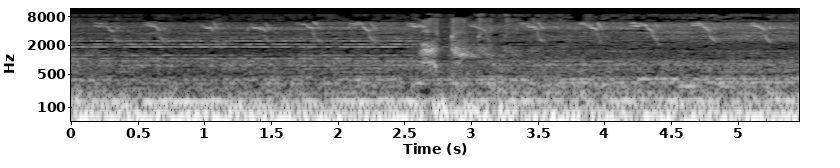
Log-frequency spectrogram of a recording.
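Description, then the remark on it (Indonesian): Baby chicks peep in a steady series of short, high, downward-sliding chirps over a constant low rumble, with a brief spoken exclamation partway through. “Namun tak lama berganti dengan suara anak ayam.”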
